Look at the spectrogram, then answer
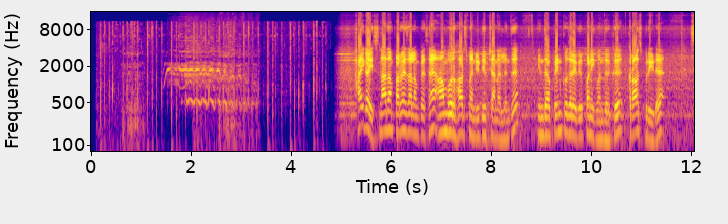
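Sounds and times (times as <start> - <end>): horse hooves galloping: 0.1 - 4.8
horse whinnying: 0.6 - 3.4.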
